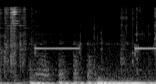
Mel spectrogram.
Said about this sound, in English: For those people who do not believe that we're in a car, we're just making these noises up with the soundboard. You'll be wrong.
